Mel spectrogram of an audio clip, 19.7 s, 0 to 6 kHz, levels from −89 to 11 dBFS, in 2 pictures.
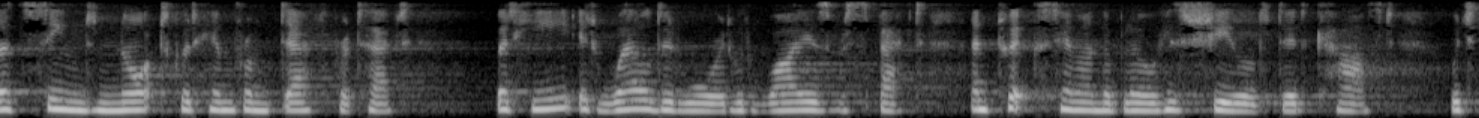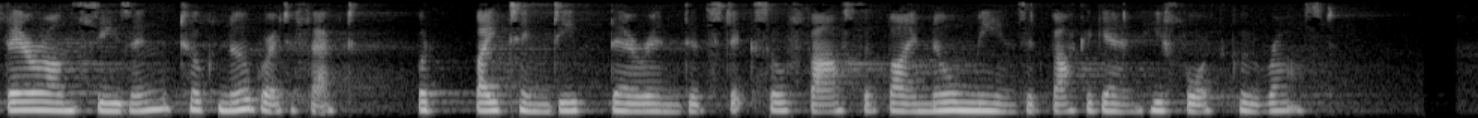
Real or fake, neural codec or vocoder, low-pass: real; none; 5.4 kHz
